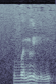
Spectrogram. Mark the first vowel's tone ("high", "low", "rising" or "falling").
rising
